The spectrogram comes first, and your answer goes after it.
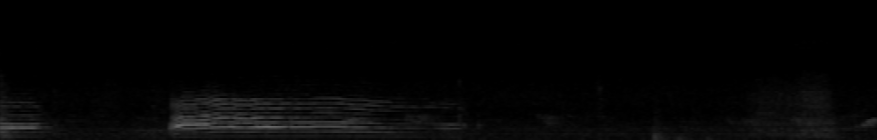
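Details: Gray tabby house cat, a very vocal female, meowing indoors while kept in a bathroom for a few days when unwell and on medication; one long, drawn-out, slightly falling meow, then faint rustling and a short knock.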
